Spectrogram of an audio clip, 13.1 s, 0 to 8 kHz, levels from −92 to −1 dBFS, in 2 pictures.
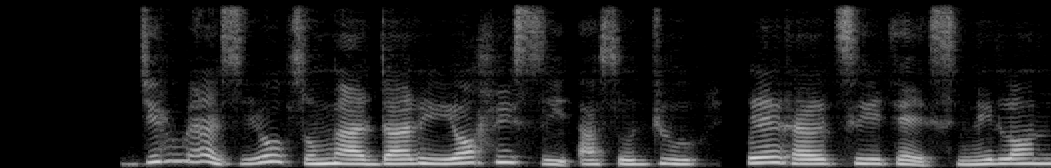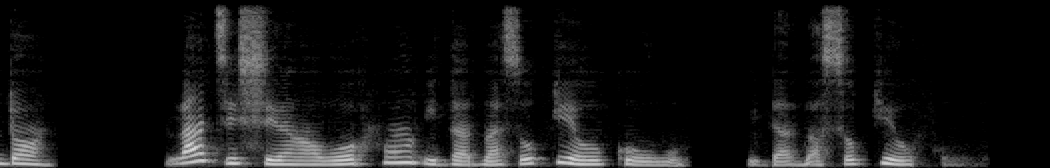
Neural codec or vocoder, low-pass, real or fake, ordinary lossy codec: codec, 16 kHz, 1 kbps, FunCodec, trained on Chinese and English, 50 frames a second; none; fake; none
